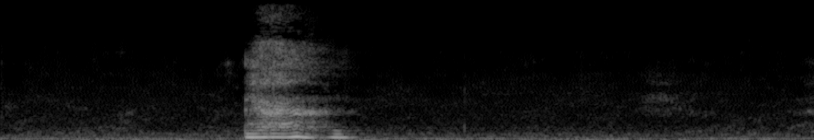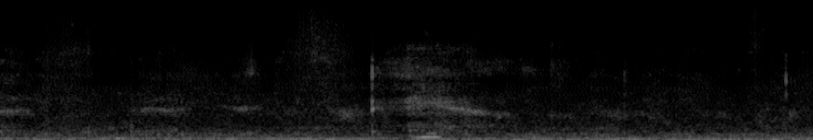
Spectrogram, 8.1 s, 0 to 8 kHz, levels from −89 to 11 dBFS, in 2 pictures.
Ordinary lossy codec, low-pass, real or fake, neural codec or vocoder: none; none; fake; codec, 16 kHz, 4 kbps, X-Codec, WavLM features, trained on Multilingual LibriSpeech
